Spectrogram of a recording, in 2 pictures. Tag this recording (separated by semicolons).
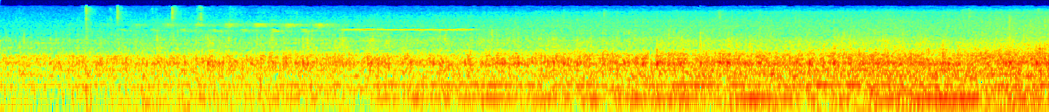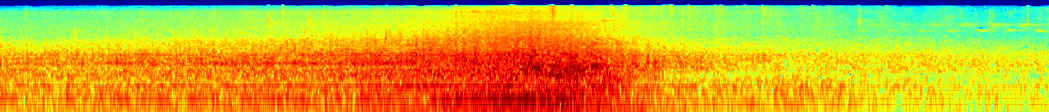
Pass-by; Sett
